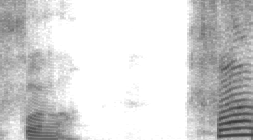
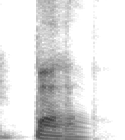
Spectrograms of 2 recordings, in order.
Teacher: bibir satu huruf ini hanya menggunakan satu bibir apa Hurufnya iaitu huruf Fa yang mana gigi atas pada perut bibir bawah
